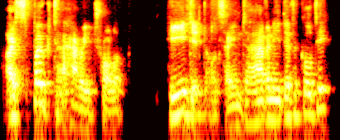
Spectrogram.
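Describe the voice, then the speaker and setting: A man's voice: medium pitch, big pitch swings, fast talker, lightly acted. A man in a dramatic play reading, playing a proud, aggrieved Victorian writer with a formal, emphatic delivery. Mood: indignant, scornful.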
